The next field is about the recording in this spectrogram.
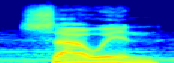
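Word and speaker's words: Samhain: They called this night Samhine, pronounced sain, meaning summer's end.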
